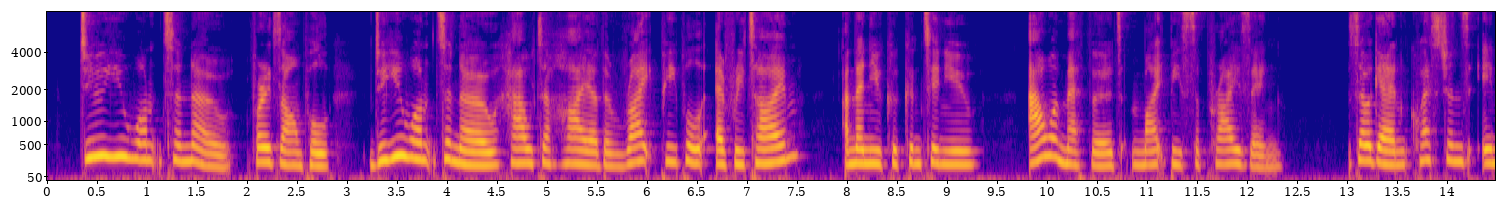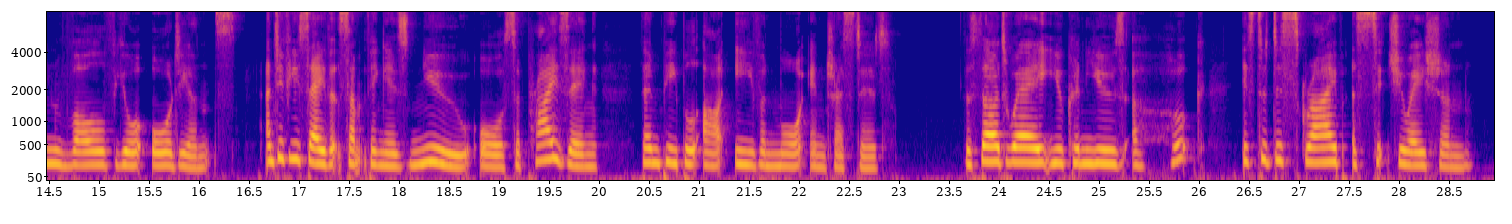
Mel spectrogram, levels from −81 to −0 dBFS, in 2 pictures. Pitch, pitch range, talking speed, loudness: 205 Hz, 185-230 Hz, 135 wpm, -17 LUFS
